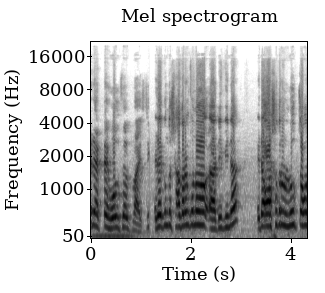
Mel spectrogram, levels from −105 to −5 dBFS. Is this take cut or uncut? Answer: cut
